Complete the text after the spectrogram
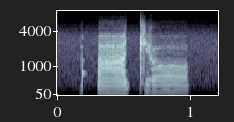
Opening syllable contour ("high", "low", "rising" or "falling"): low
